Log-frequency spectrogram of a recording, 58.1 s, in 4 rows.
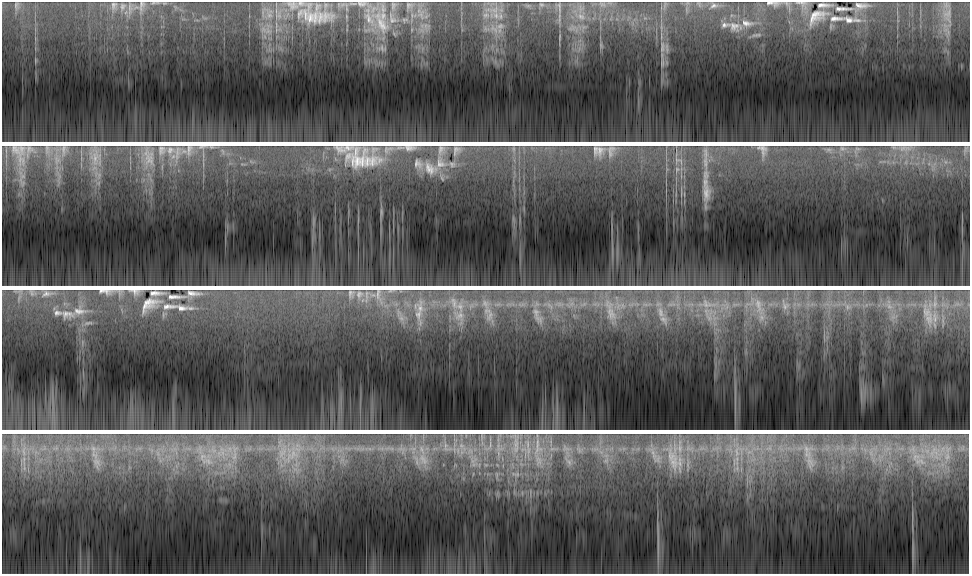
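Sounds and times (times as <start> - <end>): small birds chirping: 0.0 - 32.8, 33.9 - 58.0
vegetable peeling clicks and scrapes: 3.2 - 8.9, 13.3 - 17.7.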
